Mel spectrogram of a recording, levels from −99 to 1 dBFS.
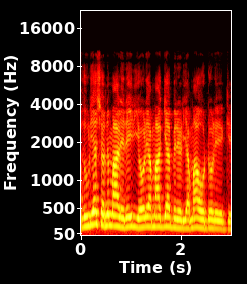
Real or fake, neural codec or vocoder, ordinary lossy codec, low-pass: real; none; none; none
